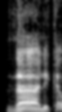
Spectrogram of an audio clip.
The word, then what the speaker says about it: ذلك: ذلك, we read the dhal 2 counts. So we're actually reading it like this.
